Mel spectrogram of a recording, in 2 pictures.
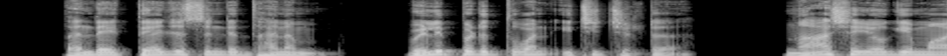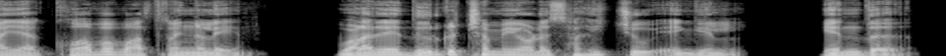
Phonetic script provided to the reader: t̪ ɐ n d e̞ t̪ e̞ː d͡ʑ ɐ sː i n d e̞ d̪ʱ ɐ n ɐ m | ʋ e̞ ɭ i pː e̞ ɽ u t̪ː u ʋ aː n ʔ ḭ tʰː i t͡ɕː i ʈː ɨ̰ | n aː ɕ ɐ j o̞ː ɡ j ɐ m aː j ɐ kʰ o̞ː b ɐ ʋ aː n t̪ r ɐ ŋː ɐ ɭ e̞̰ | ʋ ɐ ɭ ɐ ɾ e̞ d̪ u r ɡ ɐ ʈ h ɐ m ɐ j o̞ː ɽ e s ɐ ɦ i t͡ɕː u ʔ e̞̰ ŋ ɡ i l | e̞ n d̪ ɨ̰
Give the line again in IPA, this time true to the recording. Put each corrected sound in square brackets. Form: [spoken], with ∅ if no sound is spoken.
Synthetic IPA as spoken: t̪ ɐ n d e̞ t̪ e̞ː d͡ʑ ɐ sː i n d e̞ d̪ʱ ɐ n ɐ m | ʋ e̞ ɭ i pː e̞ ɽ u t̪ː u ʋ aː n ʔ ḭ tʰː i t͡ɕː i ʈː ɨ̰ | n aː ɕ ɐ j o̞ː ɡ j ɐ m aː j ɐ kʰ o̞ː b ɐ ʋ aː [∅] t̪ r ɐ ŋː ɐ ɭ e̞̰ | ʋ ɐ ɭ ɐ ɾ e̞ d̪ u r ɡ ɐ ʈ [ʂ] ɐ m ɐ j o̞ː ɽ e s ɐ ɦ i t͡ɕː u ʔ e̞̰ ŋ ɡ i l | e̞ n d̪ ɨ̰

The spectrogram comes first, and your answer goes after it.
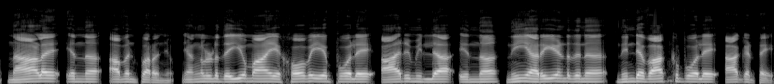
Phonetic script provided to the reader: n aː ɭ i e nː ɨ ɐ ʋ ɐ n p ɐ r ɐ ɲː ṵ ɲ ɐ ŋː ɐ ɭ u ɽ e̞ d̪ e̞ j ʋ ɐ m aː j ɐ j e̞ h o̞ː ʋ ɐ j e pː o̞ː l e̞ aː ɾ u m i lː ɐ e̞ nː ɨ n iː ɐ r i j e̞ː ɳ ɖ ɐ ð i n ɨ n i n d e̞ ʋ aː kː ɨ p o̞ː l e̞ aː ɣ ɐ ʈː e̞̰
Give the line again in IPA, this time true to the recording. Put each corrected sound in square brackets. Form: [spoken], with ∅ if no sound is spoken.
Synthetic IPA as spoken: n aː ɭ [e] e nː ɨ ɐ ʋ ɐ n p ɐ r ɐ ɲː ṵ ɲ ɐ ŋː ɐ ɭ u ɽ e̞ d̪ e̞ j ʋ ɐ m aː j ɐ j e̞ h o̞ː ʋ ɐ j e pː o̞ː l e̞ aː ɾ u m i lː ɐ e̞ nː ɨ n iː ɐ r i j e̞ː ɳ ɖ ɐ ð i n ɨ n i n d e̞ ʋ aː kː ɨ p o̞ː l e̞ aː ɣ ɐ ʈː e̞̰

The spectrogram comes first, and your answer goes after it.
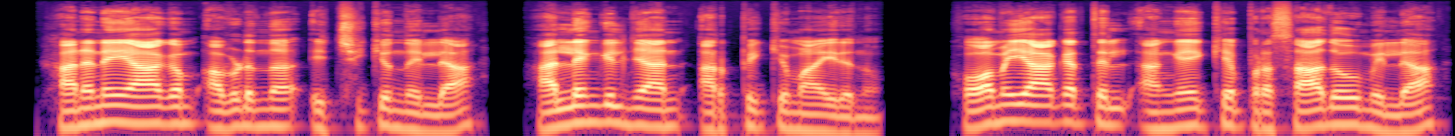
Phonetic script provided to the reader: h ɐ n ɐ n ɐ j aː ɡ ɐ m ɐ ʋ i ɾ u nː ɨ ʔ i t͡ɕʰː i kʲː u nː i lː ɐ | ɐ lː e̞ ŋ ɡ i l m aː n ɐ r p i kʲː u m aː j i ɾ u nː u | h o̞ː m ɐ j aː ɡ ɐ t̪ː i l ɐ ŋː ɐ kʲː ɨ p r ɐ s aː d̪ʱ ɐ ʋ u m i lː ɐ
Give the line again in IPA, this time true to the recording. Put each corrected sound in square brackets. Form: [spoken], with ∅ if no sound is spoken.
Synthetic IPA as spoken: h ɐ n ɐ n ɐ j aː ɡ ɐ m ɐ ʋ i [ɽ] u nː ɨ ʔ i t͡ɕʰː i kʲː u nː i lː ɐ | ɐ lː e̞ ŋ ɡ i l [ɲ] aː n ɐ r p i kʲː u m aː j i ɾ u nː u | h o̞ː m ɐ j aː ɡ ɐ t̪ː i l ɐ ŋː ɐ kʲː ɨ p r ɐ s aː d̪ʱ ɐ ʋ u m i lː ɐ

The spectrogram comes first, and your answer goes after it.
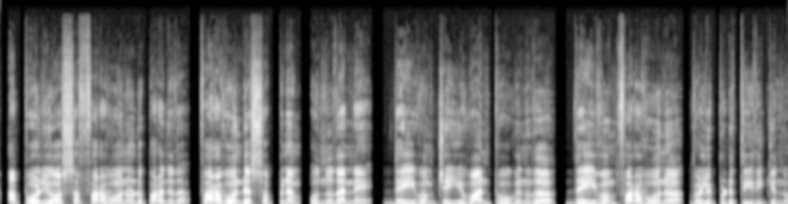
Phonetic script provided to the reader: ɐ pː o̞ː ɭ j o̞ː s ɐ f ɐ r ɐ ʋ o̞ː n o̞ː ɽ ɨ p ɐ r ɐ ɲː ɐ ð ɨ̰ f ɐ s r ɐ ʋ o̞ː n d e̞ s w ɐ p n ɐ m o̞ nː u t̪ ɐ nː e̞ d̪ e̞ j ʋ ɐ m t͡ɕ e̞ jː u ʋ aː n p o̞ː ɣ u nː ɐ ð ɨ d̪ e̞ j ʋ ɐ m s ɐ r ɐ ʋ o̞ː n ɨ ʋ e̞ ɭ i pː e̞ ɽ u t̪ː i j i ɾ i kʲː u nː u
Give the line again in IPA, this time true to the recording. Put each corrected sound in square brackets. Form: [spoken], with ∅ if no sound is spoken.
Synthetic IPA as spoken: ɐ pː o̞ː ɭ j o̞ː s ɐ f ɐ r ɐ ʋ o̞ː n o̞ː ɽ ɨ p ɐ r ɐ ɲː ɐ ð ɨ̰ f ɐ [∅] r ɐ ʋ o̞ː n d e̞ s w ɐ p n ɐ m o̞ nː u t̪ ɐ nː e̞ d̪ e̞ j ʋ ɐ m t͡ɕ e̞ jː u ʋ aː n p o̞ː ɣ u nː ɐ ð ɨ d̪ e̞ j ʋ ɐ m [f] ɐ r ɐ ʋ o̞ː n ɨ ʋ e̞ ɭ i pː e̞ ɽ u t̪ː i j i ɾ i kʲː u nː u

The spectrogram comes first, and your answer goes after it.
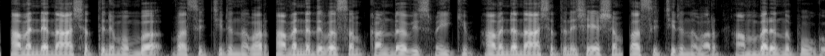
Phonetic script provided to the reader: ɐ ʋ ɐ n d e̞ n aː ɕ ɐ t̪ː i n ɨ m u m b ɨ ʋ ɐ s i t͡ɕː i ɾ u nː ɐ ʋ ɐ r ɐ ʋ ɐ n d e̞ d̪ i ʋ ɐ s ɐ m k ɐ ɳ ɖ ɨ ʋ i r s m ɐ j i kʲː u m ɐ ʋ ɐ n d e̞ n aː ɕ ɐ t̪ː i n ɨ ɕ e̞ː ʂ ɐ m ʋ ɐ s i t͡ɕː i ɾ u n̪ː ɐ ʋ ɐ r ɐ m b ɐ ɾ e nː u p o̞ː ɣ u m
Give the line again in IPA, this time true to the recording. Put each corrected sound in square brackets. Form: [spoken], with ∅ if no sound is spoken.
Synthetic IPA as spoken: ɐ ʋ ɐ n d e̞ n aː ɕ ɐ t̪ː i n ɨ m u m b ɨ ʋ ɐ s i t͡ɕː i ɾ u nː ɐ ʋ ɐ r ɐ ʋ ɐ n d e̞ d̪ i ʋ ɐ s ɐ m k ɐ ɳ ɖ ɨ ʋ i [∅] s m ɐ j i kʲː u m ɐ ʋ ɐ n d e̞ n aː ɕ ɐ t̪ː i n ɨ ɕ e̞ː ʂ ɐ m ʋ ɐ s i t͡ɕː i ɾ u n̪ː ɐ ʋ ɐ r ɐ m b ɐ ɾ e nː u p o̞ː ɣ u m

